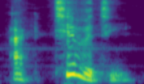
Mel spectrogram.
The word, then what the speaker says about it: activity: able but ability active you see it's on this first syllable active but when i put the ity i say activity agile agility capable capability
